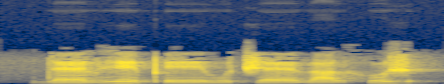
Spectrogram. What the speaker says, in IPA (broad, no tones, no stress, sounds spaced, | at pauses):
d ɛː l ɣ e pʼ eː β ʊ t͡ʃ ɛː ð a l x ʊ ʒ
